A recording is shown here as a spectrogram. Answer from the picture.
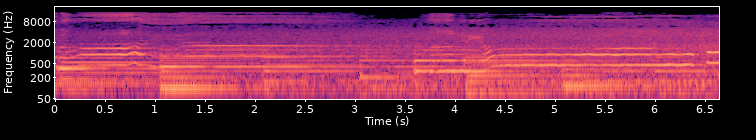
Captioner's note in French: Bruit de vagues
